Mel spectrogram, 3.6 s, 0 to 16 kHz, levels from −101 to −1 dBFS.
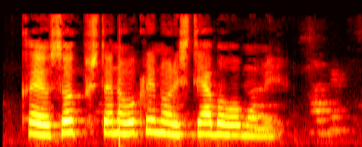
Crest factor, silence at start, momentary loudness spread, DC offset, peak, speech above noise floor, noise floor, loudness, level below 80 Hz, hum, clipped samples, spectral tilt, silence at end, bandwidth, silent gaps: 16 dB; 0.25 s; 10 LU; under 0.1%; -4 dBFS; 25 dB; -43 dBFS; -19 LUFS; -62 dBFS; none; under 0.1%; -4 dB/octave; 0.3 s; 11.5 kHz; none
